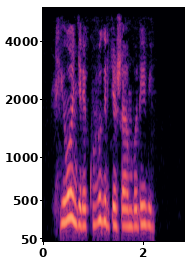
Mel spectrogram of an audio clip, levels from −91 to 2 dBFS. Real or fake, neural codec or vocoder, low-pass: real; none; 5.4 kHz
